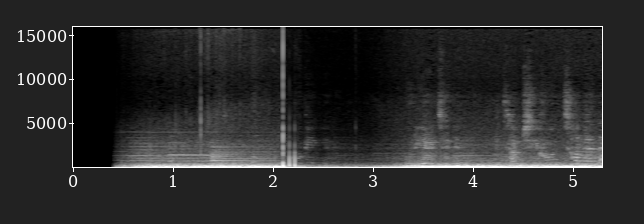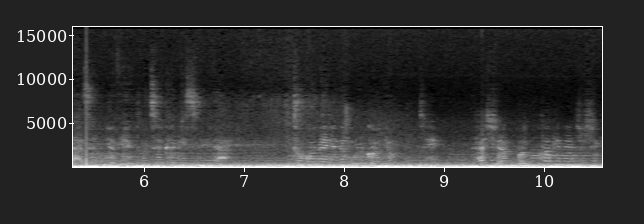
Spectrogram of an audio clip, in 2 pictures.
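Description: Onboard passenger announcement on an SRT high-speed train: a short chime opens it, a click follows about two seconds in, and from about three seconds in a recorded Korean voice announces that the train will shortly arrive at Cheonan-Asan station. Underneath runs the steady low rumble of the moving train.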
